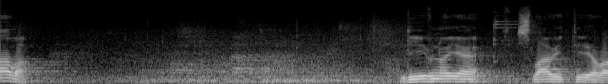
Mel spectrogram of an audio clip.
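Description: An elderly man chants in a deep, sustained voice through a microphone in a large echoing hall.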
